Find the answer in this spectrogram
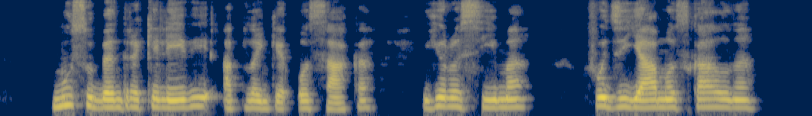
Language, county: Lithuanian, Panevėžys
